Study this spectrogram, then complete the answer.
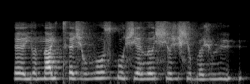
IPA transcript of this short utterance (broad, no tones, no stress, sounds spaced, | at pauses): ɛ j ə n a j tʰ ɛ ʑ o v o z ɠ o ɕ ɛ ð ə ɕ ə ʒ ɕ ə b œ ʒ v y ʔ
